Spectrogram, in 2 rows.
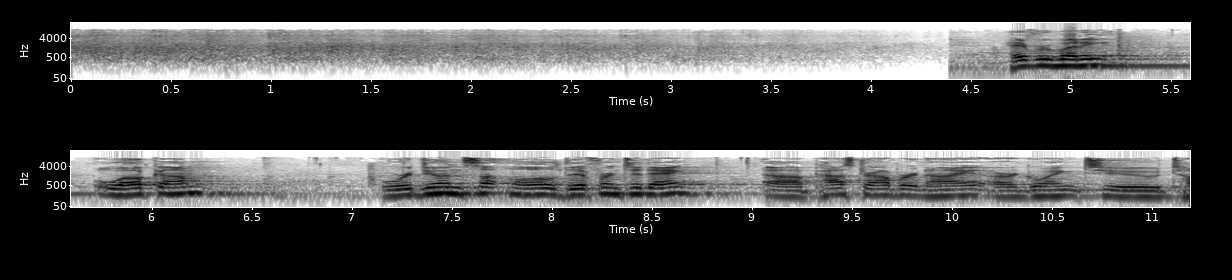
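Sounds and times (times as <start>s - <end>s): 
audience applause: 0.0s - 4.4s
speech: 4.7s - 6.4s, 7.1s - 11.1s.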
